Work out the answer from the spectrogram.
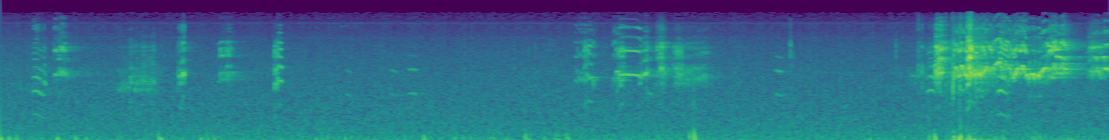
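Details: Rainbow lorikeets calling during enrichment at Twycross Zoo: scattered shrill squawks early on, a brief pause, then a loud, dense burst of harsh screeching near the end.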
